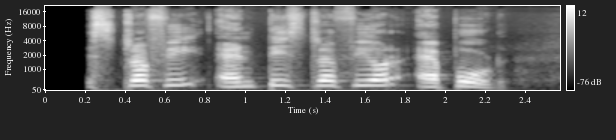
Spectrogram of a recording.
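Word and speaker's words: epode: इसमें स्ट्रफी होता है, इसमें एंटी स्ट्रफी होता है और इसमें एपोड होता है, ईपोड नहीं, दिस इज एपोड। स्ट्रफी, एंटी स्ट्रफी और एपोड, ये पुरानी पिंडर जो था ये बहुत पुराना 5th BC का एक ग्रीक पोएट है।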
